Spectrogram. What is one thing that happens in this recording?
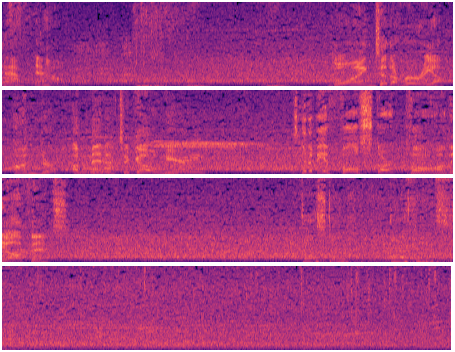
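A large crowd roars steadily.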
